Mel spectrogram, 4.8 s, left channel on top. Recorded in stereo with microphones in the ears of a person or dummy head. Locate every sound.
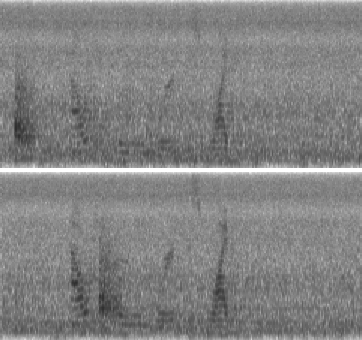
0.9 s a man speaking: 30° right (ahead or behind), 3 m; by 3.2 s 25° right (ahead or behind), 1.0 m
